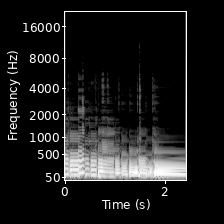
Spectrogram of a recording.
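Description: Human Base Roxy B5 five-string electric bass played fingerstyle in passive mode with its passive tone control wide open. It plays a quick run of plucked notes and ends on one held low note near the end.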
